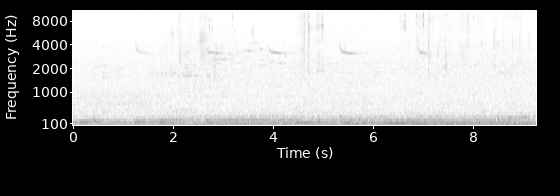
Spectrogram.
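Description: Outdoor ambience: a steady low rumble under short high chirps that repeat about once a second, with scattered light clicks.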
